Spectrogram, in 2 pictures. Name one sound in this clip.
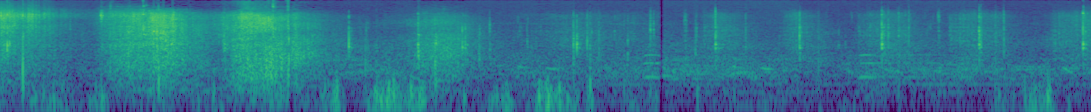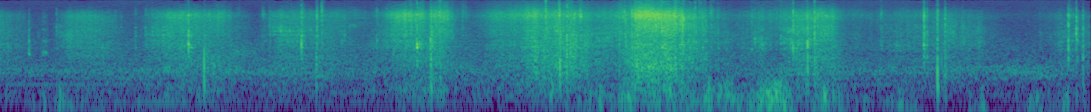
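Skis scrape and hiss over hard snow in quick turns.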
